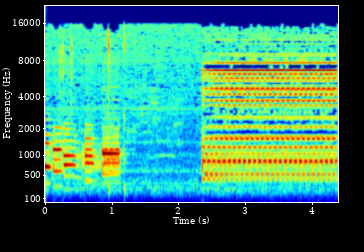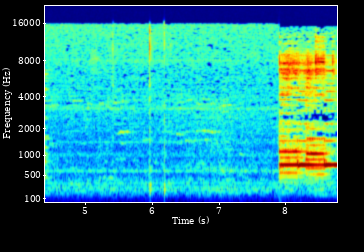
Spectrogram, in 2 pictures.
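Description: Nokia 3110 classic's loudspeaker playing ringtone previews. The last notes of one melody end about a second in; then a steady, buzzy electronic ringtone sounds for about two seconds and stops. Two faint clicks follow in the quiet near the end.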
